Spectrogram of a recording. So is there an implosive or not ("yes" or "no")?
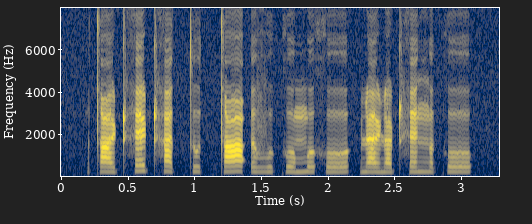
no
